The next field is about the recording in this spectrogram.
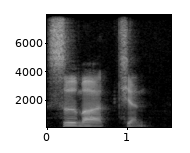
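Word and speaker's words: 司马迁: right cue I am Summa Chen semakin I'm sorry it's a is this sentience och so the queue is actually a CH sound oh it's the H sound okay go ahead and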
